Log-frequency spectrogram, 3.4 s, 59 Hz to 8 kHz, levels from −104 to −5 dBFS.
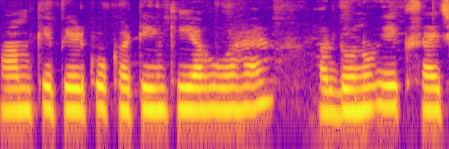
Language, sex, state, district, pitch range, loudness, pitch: Hindi, female, Uttar Pradesh, Jalaun, 215-230 Hz, -13 LUFS, 220 Hz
